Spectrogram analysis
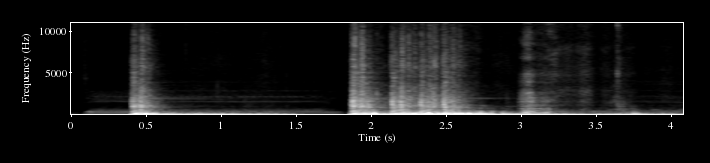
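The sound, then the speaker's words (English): Heavy thuds of a hand banging on a desk: one solid hit, a brief pause, then a louder burst of pounding that rumbles on and slowly fades, with a low hum underneath. “There's me banging my desk.”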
